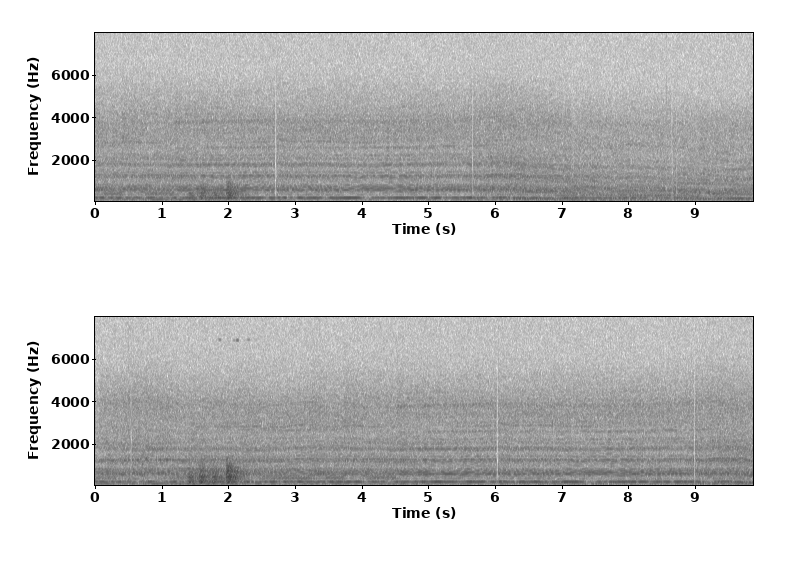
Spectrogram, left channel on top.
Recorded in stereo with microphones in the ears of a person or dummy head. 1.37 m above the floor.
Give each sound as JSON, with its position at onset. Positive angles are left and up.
{"t": 1.4, "sound": "knocking", "side_deg": -65, "distance_m": 1.0}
